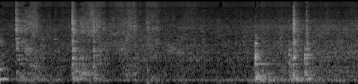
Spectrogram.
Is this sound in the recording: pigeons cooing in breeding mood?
no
